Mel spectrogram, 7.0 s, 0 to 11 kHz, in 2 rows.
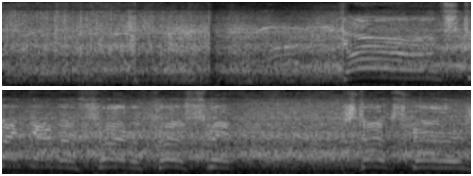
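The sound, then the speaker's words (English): A big cricket stadium crowd at the 2013 Boxing Day Test at the G roars steadily, then starts clapping and chanting behind bowler Mitch Johnson partway through, building into repeated, evenly spaced surges of cheering. “The crowd will get behind him. You can hear them starting to clap.”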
